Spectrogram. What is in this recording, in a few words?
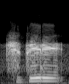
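Speech Russian; DCS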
